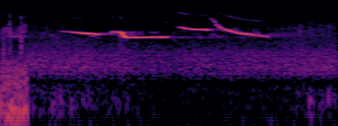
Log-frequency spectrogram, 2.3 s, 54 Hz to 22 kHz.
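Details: Eastern Meadowlark in open mixed habitat in Kitchener, Ontario, on April 21, 2023, gives a clear, slurred whistled song of two or three high notes sliding downward, preceded by a brief low thump.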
